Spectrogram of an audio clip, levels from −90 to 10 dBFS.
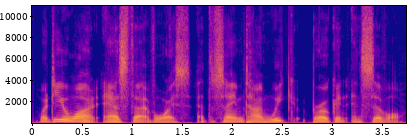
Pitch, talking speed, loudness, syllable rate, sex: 125 Hz, 240 wpm, -17 LUFS, 5.6 syllables/s, male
